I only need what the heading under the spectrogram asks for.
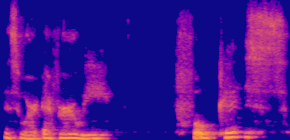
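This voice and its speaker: A spiritual teacher leads a meditation, her medium-pitched voice soft-edged and mellow. She speaks extremely slowly, with deliberate pauses between phrases, and the recording sounds dull and a little muffled.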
